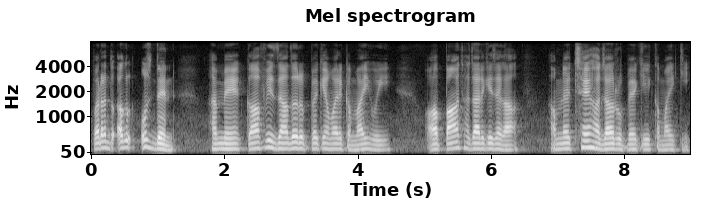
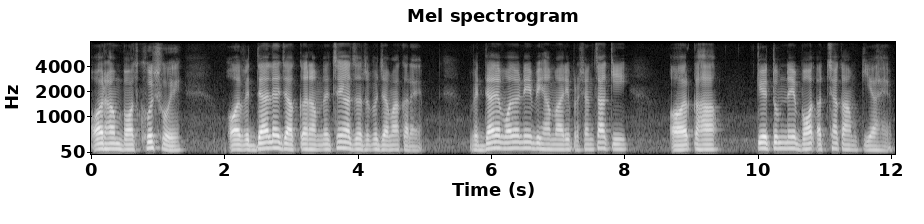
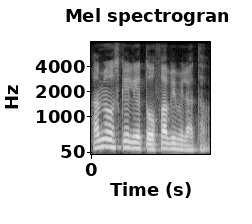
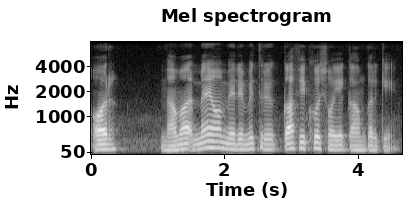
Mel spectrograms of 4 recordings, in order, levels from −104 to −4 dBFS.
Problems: none marked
